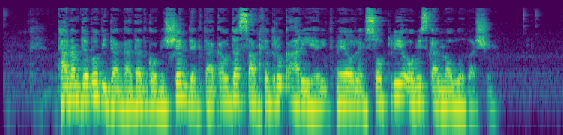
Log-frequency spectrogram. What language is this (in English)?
Georgian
